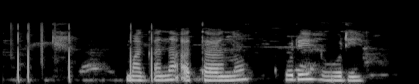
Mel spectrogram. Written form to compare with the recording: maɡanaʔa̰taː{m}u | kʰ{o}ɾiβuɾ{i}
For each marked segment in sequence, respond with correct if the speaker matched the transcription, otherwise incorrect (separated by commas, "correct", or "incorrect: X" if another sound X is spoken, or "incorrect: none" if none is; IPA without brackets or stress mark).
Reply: incorrect: n, incorrect: u, correct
